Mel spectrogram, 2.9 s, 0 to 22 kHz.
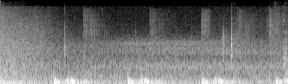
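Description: Low-health heartbeat effect from the video game God of War (2018): a muffled double thump repeating at a steady, slow pulse, four beats in a row, fairly quiet with a faint hum beneath.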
